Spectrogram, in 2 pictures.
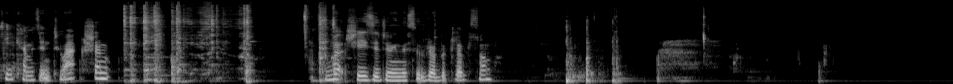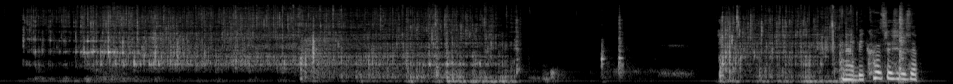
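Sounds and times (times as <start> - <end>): pan clinking: 1.2 - 3.5
water pouring through strainer: 9.7 - 14.8, 16.7 - 18.3.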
